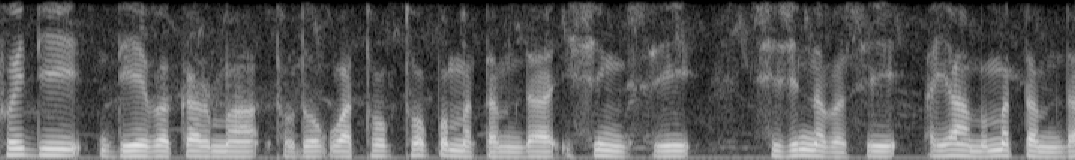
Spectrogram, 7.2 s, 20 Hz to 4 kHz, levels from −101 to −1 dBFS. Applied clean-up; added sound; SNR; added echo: none; none; none; none.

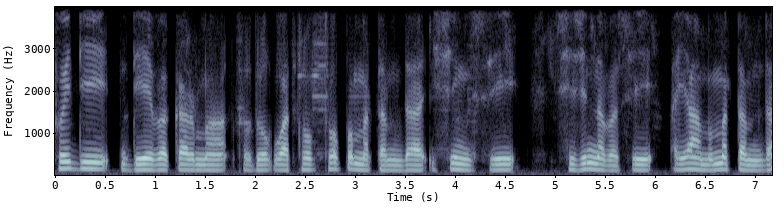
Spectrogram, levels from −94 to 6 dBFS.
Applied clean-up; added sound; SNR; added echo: neural diffusion model UNIVERSE++.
